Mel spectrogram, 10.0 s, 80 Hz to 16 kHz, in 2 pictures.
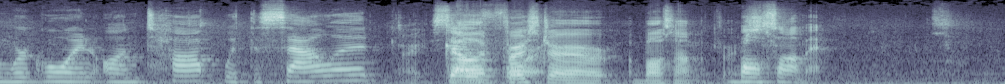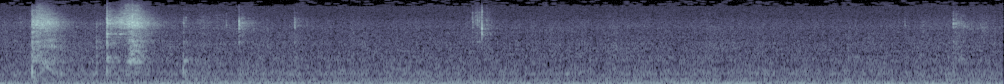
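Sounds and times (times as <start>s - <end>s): low steady hum: 0.0s - 10.0s
utensil scraping metal bowl: 4.7s - 5.9s.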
